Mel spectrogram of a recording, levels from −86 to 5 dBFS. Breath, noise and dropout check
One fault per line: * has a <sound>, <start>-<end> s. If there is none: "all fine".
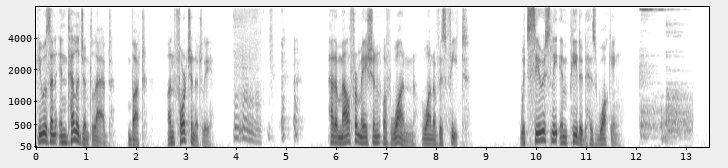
* has a laugh, 3.9-5.5 s
* has a squeak, 12.1-13.2 s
